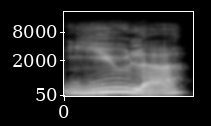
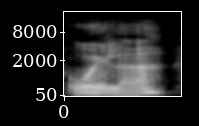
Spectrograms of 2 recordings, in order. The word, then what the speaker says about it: Euler: There's a There's um Euler was how I thought his name was pronounced, but apparently it's Euler.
